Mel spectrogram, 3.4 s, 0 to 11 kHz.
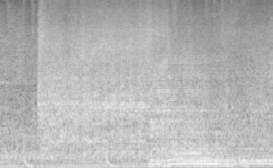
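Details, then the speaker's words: Ford Falcon ED XR8 Sprint V8 revving before exhaust shop visit: loose, tinny rattle rides over the exhaust note as revs rise; both catalytic converters collapsed and rattling, new high-flow cats planned. "so um the exhaust is off at the dip at the moment but the two cats are just collapsed and rattling around"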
